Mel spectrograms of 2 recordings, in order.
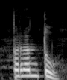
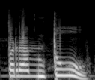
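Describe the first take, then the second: First: The u vowel is short and quick. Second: The u vowel is drawn out long. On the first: The speaker calls it right. "बोलना होता है परंतु" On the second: The speaker calls it wrong. "बड़ी देर तक मात्रा डाल देते हैं"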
